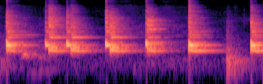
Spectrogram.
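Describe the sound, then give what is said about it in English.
A metal bell plays the main bell part of Adawa, a drumming piece from the Shenta tribe. It is struck in a repeating syncopated pattern, about seven bright, clanging hits that each ring and fade quickly, played alone with no voices. “This is our main bell part.”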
